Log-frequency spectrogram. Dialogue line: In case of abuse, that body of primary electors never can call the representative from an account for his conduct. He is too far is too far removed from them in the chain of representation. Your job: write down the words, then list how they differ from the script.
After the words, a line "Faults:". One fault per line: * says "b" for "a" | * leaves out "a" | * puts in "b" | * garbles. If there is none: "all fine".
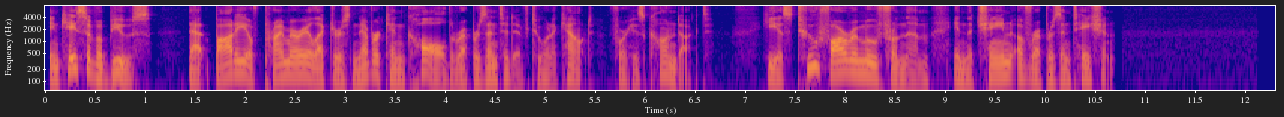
In case of abuse, that body of primary electors never can call the representative to an account for his conduct. He is too far removed from them in the chain of representation.
Faults:
* says "to" for "from"
* leaves out "is too far"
